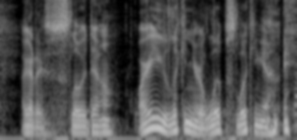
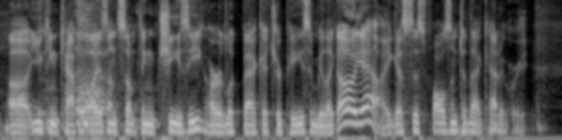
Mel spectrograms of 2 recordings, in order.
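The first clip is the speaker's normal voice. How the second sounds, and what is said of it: Talking very fast. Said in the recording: “You're talking really fast, like you're in fast motion, kind of.”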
